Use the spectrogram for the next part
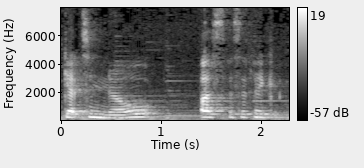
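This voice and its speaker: A woman's voice: fairly high pitch, steady tone, measured pace, over music. A young woman from Turkey, an international student, answering interview questions in a thoughtful, hesitant way. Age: young adult. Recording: echoey room.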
